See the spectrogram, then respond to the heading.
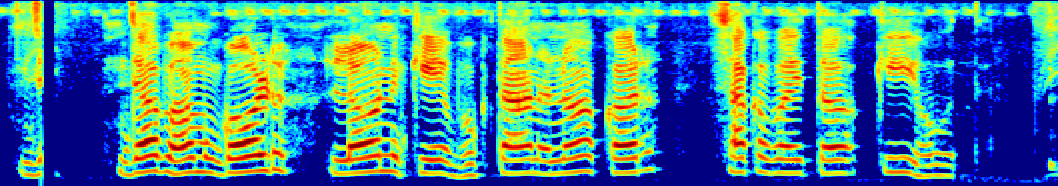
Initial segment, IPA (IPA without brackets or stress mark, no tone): d͡ʒ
